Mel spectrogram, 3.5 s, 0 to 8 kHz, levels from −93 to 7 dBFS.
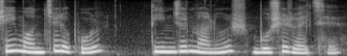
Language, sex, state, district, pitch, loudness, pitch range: Bengali, female, West Bengal, Darjeeling, 245 Hz, -11 LUFS, 210-260 Hz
